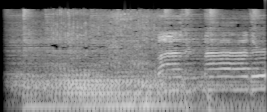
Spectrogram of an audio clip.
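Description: A live band plays, with a heavy low rumble under the first half. About halfway through, a man's voice starts singing held notes over the band.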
